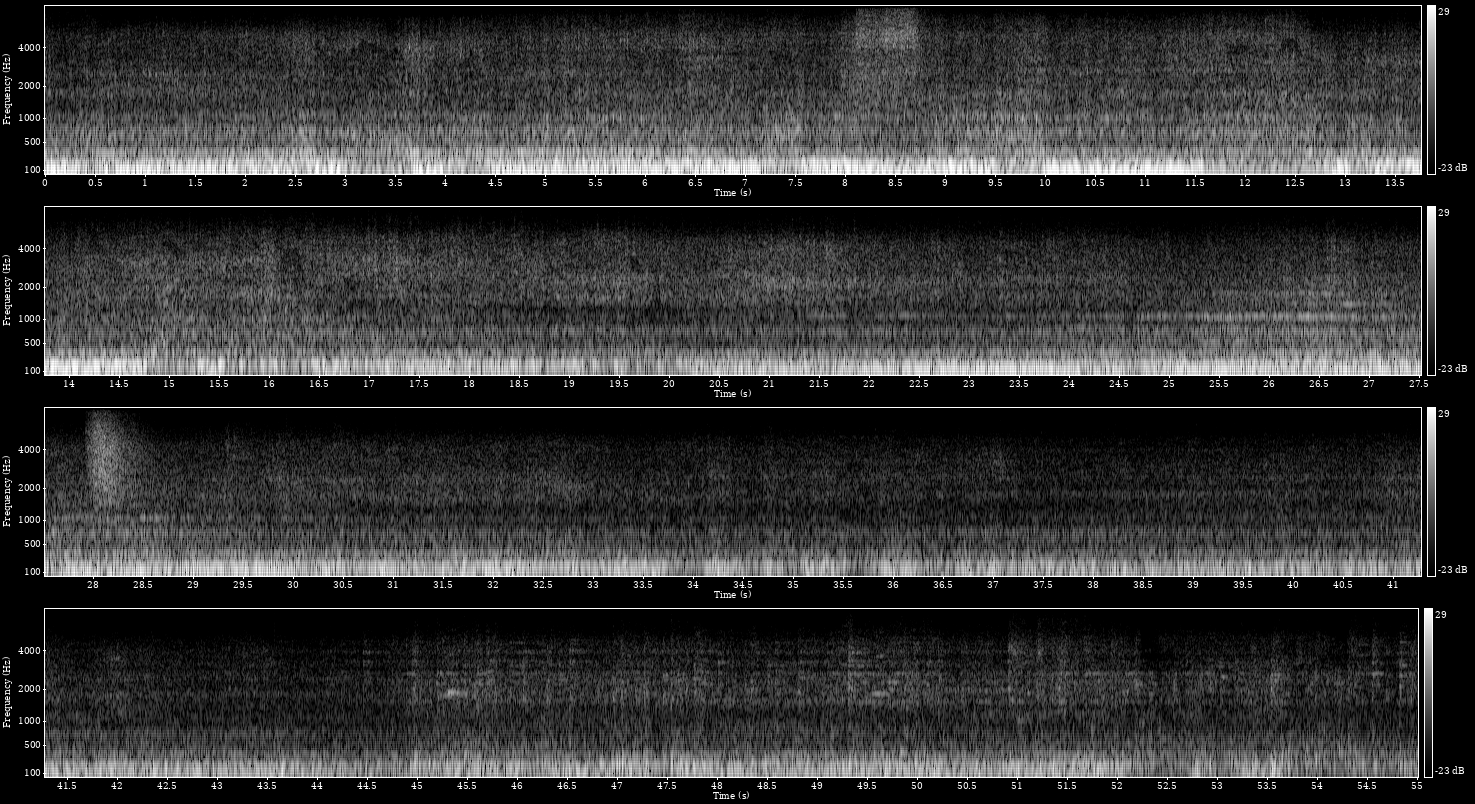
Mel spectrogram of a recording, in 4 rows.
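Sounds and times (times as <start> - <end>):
train wheels rumbling on rail: 0.0 - 55.0
short sharp hiss: 8.0 - 8.8.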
